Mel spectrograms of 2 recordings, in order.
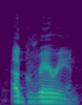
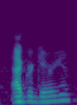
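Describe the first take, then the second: First: Agrarian. said a-grair-ian, settled, falling; corrected pronunciation. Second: Agrarian? said as ag-ra-gar-ian with a doubtful rise; unsure pronunciation. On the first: Preacher correcting his word Agrarian. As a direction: fix Agrarian. to the proper four syllables. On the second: Preacher checking his pronunciation of Agrarian. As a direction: test Agrarian? quietly, unsure of the syllables. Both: Shown as a demonstration. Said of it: "if I said that word right".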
